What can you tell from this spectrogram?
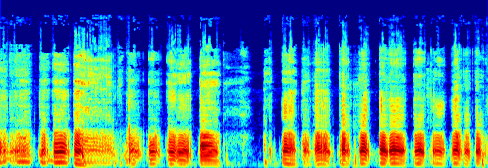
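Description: A rapid, rhythmic run of fart noises: short pitched bursts about three a second, with one longer drawn-out one about a second in and a brief pause near four seconds.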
